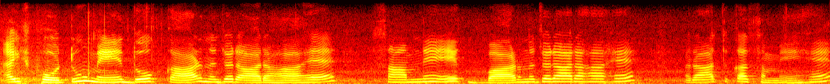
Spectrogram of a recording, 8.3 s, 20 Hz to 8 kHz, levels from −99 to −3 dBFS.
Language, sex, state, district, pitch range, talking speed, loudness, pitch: Hindi, female, Haryana, Charkhi Dadri, 210-275 Hz, 145 wpm, -18 LUFS, 240 Hz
